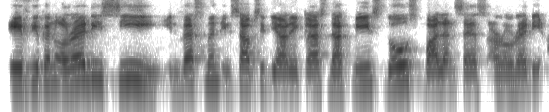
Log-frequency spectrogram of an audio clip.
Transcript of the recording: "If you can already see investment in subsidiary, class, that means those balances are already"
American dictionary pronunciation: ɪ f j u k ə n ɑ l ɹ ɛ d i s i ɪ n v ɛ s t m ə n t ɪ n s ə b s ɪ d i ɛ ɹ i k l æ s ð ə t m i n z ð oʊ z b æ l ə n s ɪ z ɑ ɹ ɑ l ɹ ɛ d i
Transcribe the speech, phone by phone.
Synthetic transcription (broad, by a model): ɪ f j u k ə n ɑ l ɹ ɛ d i s i ɪ n v ɛ s t m ə n t ɪ n s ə b s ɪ d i ɹ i k l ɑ s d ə t m i n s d oʊ s b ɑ l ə n s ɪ s ɑ ɹ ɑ l ɹ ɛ d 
